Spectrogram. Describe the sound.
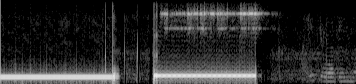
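Telephone tones during a call transfer on a bank call: a long, steady, low continuous tone, then a short gap with faint clicks, then another steady tone lasting about two seconds, followed by near silence.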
